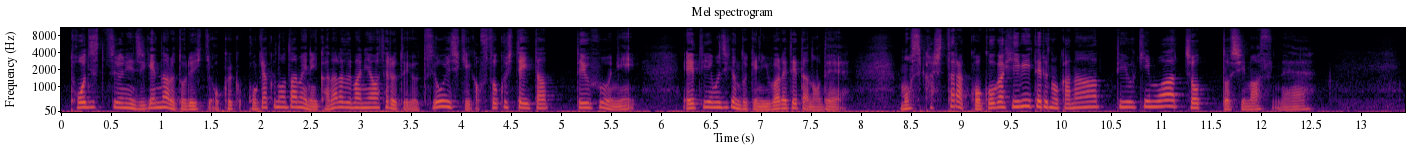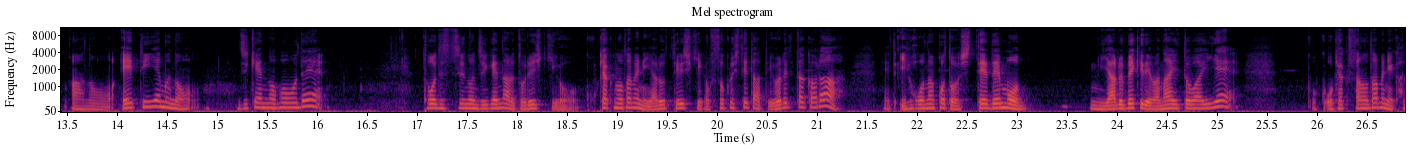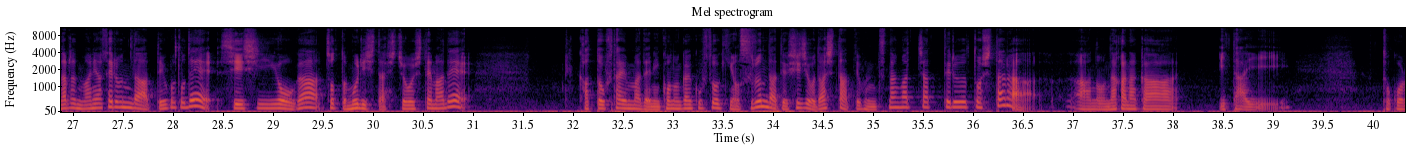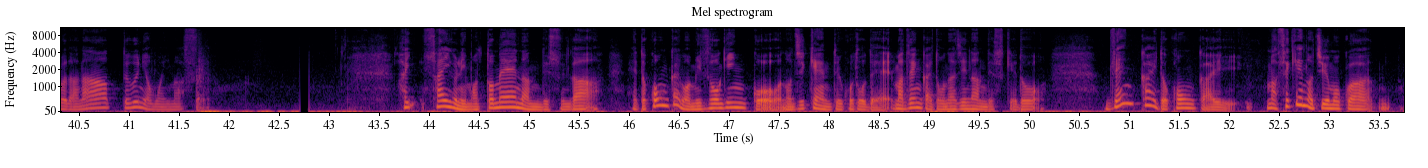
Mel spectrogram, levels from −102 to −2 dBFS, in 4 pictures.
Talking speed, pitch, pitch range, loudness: 380 characters per minute, 155 Hz, 120-185 Hz, -44 LUFS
